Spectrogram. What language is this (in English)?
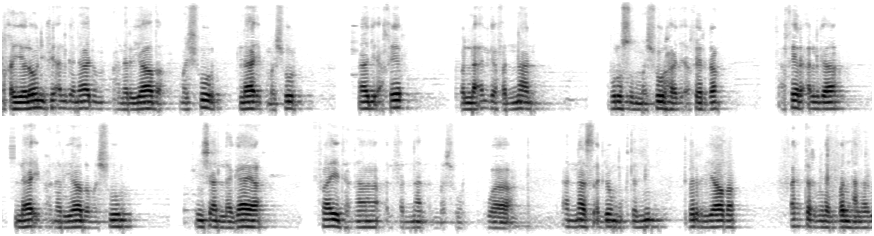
Chadian Arabic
